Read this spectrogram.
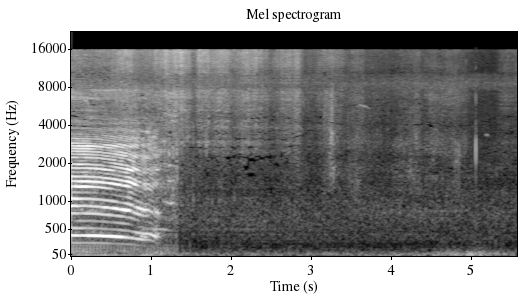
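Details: Cow. A cow lets out a single brief moo, rich and tonal, sliding gently downward over about a second. After it, only faint outdoor background noise remains.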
